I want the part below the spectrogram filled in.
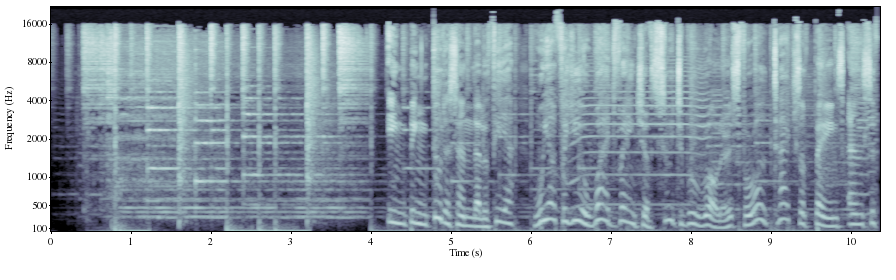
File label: promo, ingles; PINTURAS ANDALUCIA; RODILLOS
